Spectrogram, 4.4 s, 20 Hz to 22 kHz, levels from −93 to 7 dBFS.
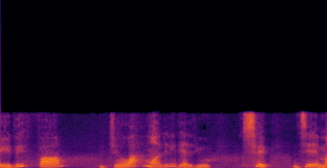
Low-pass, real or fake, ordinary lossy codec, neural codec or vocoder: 7.2 kHz; fake; AAC, 48 kbps; codec, 16 kHz in and 24 kHz out, 0.4 kbps, LongCat-Audio-Codec, fine tuned four codebook decoder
